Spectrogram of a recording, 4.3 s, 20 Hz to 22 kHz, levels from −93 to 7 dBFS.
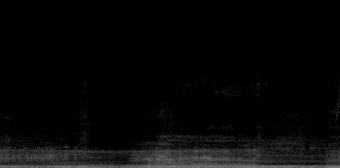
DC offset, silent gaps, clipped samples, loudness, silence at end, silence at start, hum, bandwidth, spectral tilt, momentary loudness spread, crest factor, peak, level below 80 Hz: under 0.1%; none; under 0.1%; -52 LUFS; 0 s; 0 s; none; 13 kHz; -7.5 dB/octave; 7 LU; 16 dB; -36 dBFS; -74 dBFS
